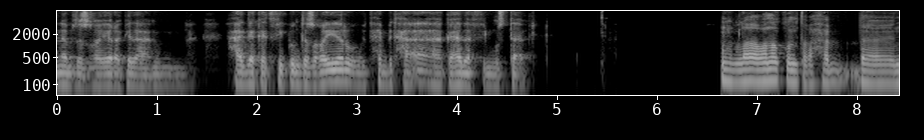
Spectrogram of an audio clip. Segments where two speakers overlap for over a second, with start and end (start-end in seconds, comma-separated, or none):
none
